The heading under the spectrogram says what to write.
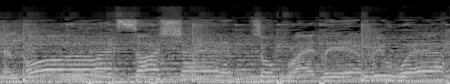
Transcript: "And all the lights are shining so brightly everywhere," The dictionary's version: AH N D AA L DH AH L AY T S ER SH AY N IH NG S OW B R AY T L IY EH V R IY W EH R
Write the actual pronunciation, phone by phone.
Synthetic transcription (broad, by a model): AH N AA L DH AH L AY T S ER SH AY N IH NG S OW B R AY T L IY EH V R IY W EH R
